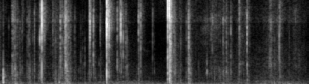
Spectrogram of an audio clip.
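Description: Gift wrapping paper being crinkled and torn open by hand, with irregular crackling and a few sharper snaps as it rips.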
